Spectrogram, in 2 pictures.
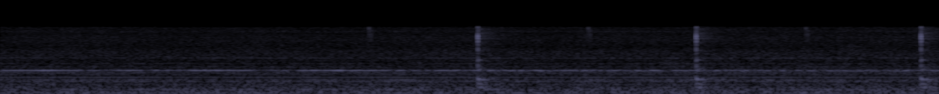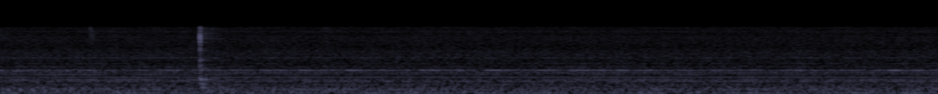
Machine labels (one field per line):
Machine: valve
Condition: abnormal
